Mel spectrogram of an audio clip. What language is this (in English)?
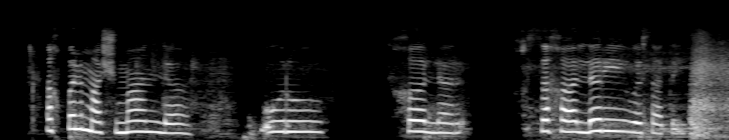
Pashto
